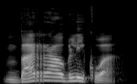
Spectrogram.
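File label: "BARRA", Spanish; mekanta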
